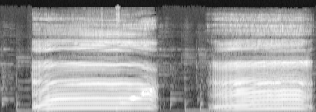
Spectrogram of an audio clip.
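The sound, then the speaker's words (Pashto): A cow mooing twice, each call a long, loud, low bellow lasting about two seconds, the two separated by a short pause. “خو غوا یوازې نارې کړې”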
